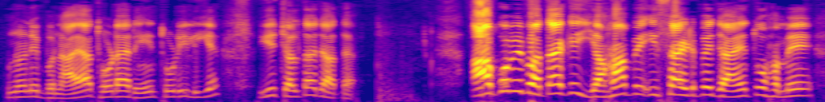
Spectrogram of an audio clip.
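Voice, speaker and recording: A man giving a math lecture. He calls his students "beta", asks them questions and answers them himself, and reads English definitions out slowly. He speaks Hindi-Urdu with a Pakistani Punjabi accent. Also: high-pitched, expressive, pushed and bright, no room sound. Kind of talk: classroom lecture.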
